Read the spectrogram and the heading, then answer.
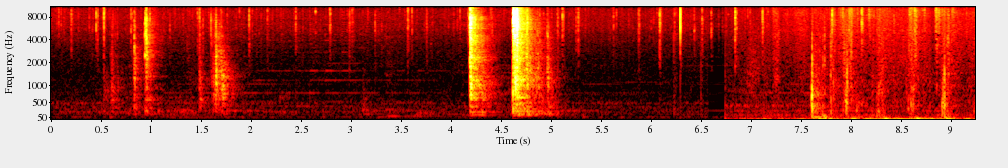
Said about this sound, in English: At that moment, the door opened. And Peterson, the hotel doorman, ran into the room.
